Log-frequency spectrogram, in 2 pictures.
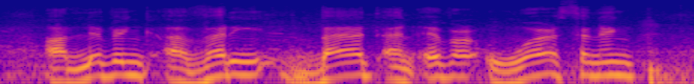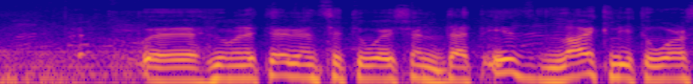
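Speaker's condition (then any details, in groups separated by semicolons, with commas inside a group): No condition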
